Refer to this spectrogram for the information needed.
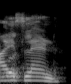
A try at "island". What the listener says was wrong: Not Iceland, island. S is silent. Don't say Iceland.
